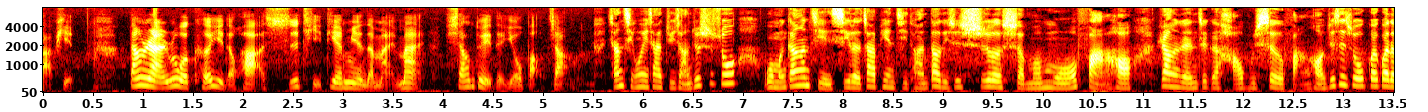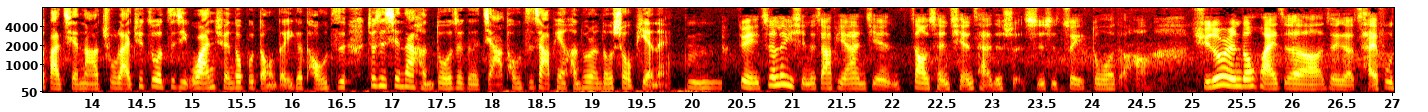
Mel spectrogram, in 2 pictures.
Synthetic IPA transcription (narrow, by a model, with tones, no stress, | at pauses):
a̰˥˧pʰjɛ̰˥˩nt̪ɑ˥ŋɻa˧˥nɻu˧˥kɔ˨˩kʰɤ˧˥i˨˩d̪ə˦xwa̰˥˩ʂɻ̩˧˥t̪ʰi˨˩t̪jɛ˥˧nmjɛ˥˩nd̪ə˩ma̰˨˩ɪma˥˩ɪɕjɑ˥ŋt̪we˥˩ɪd̪ə̰˩jo˧˥ʊpɑ̰˨˩ʊʈ͡ʂɑ̰˥˨˩ŋ | ɕjɑ˧˥ŋt͡ɕʰi˨˩ŋwə˥˩ni˧˥ɕa˥˩t͡ɕy˧˥t͡ɕɑ˨˩ŋt͡ɕjo˥˧ʊʂɻ̩˥˩ʂwɔ˥wʔɔ˨˩mə˦nkɑ˥ŋkɑ˥ŋt͡ɕjɛ˨˩ɕi˧˥lə˨ʈ͡ʂa˥˧pʰjɛ˥˩nt͡ɕi˧˥t̪ʰwa˧˥nt̪ɑ˥˩ʊt̪i˨˩ʂɻ̩˥˩ʂɻ̩˥lə˨ʂə˧˥nmə˧mwɔ˧˥fa˨˩xɔ˥˩ɻɑ˥˩ŋɻə˧˥nʈ͡ʂɤ˥˩ɡə˩xɑ˧˥ʊpu˧˥ʂɤ˥˩fɑ˧˥ŋxɔ˥˧t͡ɕjo˥˧ʊʂɻ̩˥˩ʂwɔ˥kwa˥ɪkwa˥˩ɪə˩pa˨˩t͡ɕʰjɛ˧˥na˧˥ʈ͡ʂʰu˥la˧˥ɪt͡ɕʰy˥˧t͡swɔ˥˧t͡sɹ̩˥˩t͡ɕi˨˩wa˧˥nt͡ɕʰɥɛ˧˥nt̪o˥ʊpu˥˩t̪ʊ˨˩ŋd̪ə̰˦i˧˥ɡə˧t̪ʰo˧˥ʊt͡sɹ̩˥t͡ɕjo˥˧ʂɻ̩˥˩ɕjɛ˥˧nt͡sa˥˩ɪxə˨˩nt̪wɔ˥ʈ͡ʂɤ˥˩ɡə˩t͡ɕja˨˩t̪ʰo˧˥ʊt͡sɹ̩˥ʈ͡ʂa˥˧pʰjɛ˥˩nxə˨˩nt̪wɔ˥ɻə˧˥nt̪o˥ʊʂo˥˧ʊpʰjɛ̰˥˩nḛ˨˩n̩˥˩t̪we˥˩ɪʈ͡ʂɤ˥˧le˥˩ɪɕi˧˥ŋd̪ə˨ʈ͡ʂa˥pʰjɛ˥˧na˥˧nt͡ɕjɛ˥˩nt͡sɑ˥˩ʊʈ͡ʂʰɤ˧˥ŋt͡ɕʰjɛ˧˥nt͡sʰa˧˥ɪd̪ə˨ʂwə̰˨˩nʂɻ̩˥ʂɻ̩˥˧t͡swe˥˩ɪt̪wɔ˥d̪ə̰˨xɑ̰˥˩ɕy˨˩t̪wɔ˥ɻə˧˥nt̪o˥ʊxwa˧˥ɪʈ͡ʂə˧ʈ͡ʂɤ˥˩ɡə˩t͡sʰa˧˥ɪfu˥˧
